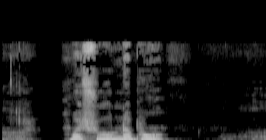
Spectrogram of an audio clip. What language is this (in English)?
Kalkoti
